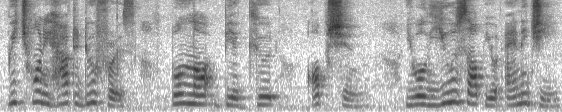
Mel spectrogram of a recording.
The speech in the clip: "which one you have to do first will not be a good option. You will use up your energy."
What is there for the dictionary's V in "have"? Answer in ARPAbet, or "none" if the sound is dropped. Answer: F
